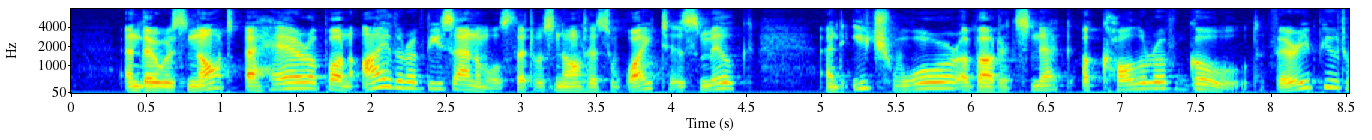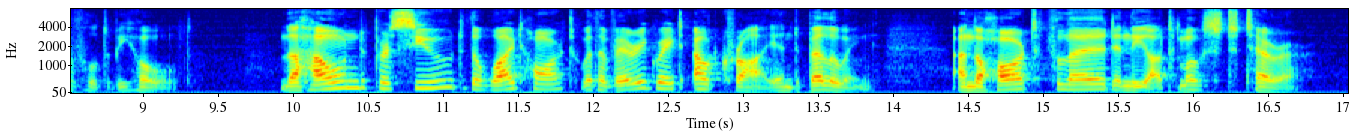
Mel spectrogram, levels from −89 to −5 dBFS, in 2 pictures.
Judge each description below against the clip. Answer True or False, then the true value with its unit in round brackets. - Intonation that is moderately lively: False (6.1 semitones)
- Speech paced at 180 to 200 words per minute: True (190 wpm)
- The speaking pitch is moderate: True (170 Hz)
